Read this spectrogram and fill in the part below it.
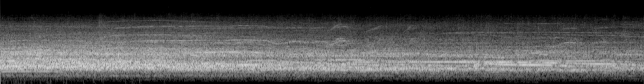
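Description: A crowd at a speech in Udaipur cheers and shouts in a steady, loud roar of many voices that fades slightly toward the end.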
